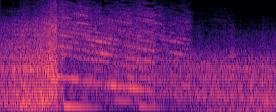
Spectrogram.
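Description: Edited transition sound effect for a title card: a whoosh that swells to a peak less than half a second in, then falls away in several descending tones.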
